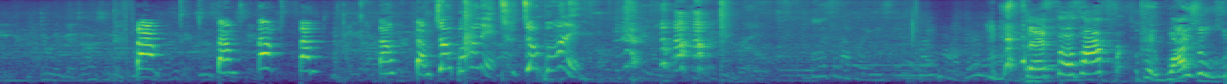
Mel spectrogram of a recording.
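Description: A young woman talks and laughs with animation close to the microphone.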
